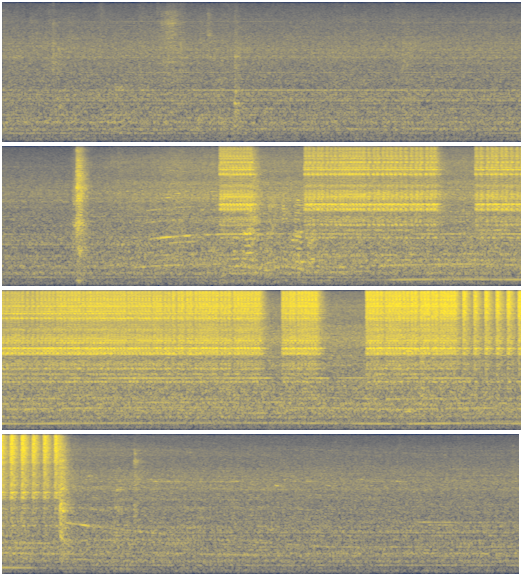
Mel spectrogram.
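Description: Excimer laser firing during LASIK ablation: a loud, high, rapid pulsing buzz that starts about a third of the way in and runs for roughly thirteen seconds with a few short pauses, breaking into separate pulses just before it cuts off. A steady low hum runs under it while it fires.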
